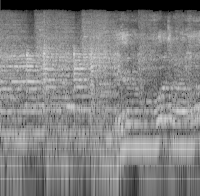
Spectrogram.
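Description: Live blues band playing: electric guitar with upright double bass and drums, the guitar playing a sliding, bending line.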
